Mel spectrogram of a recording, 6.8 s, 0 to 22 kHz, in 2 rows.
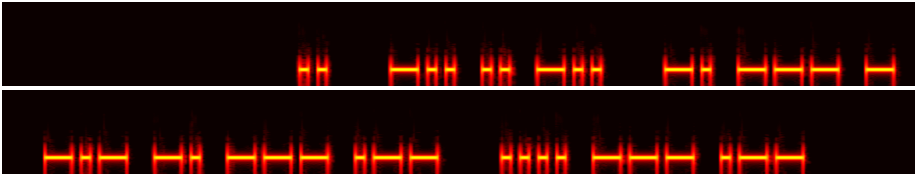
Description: Morse code, heard as a keyed tone, about 34 wpm, 700 Hz. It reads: I DID NOT KNOW HOW
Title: Sets of 5 Words Encore 35wpm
